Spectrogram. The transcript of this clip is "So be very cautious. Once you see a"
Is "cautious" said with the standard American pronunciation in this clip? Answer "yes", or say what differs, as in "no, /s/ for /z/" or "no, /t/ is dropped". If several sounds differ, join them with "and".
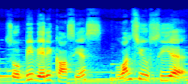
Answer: no, /s/ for /ʃ/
